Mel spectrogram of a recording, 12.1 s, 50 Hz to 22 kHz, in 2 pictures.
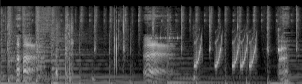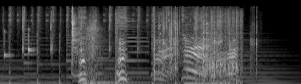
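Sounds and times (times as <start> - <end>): cartoon background music: 0.0 - 11.2
boing comedy sound effects: 3.8 - 5.8.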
